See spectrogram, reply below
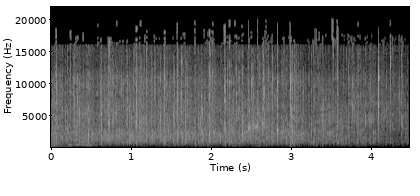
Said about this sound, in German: God bless you. Thank you. Applaus.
